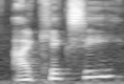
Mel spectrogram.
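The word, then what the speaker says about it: iQIYI: escape yeah yeah neat you know how to pronounce this no kick see thanks for visiting CNBC I kick see there's a Chinese streaming service that starts with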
